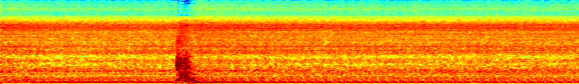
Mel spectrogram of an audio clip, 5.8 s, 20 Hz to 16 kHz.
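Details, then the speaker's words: Honda S2000 after melted number-one coil pack; second startup, quick throttle blip settles back to a steady, even idle, no misfire or stumble; much better than rough first start; normal revving. "it sounds much better that first start was a little rough the second started sounds a lot better"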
